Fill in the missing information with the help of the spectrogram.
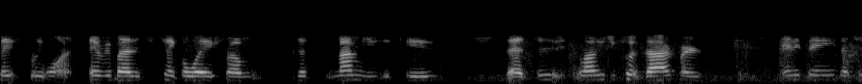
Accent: Atlanta, United States; Born and raised in Atlanta, North Carolina, my entire life.

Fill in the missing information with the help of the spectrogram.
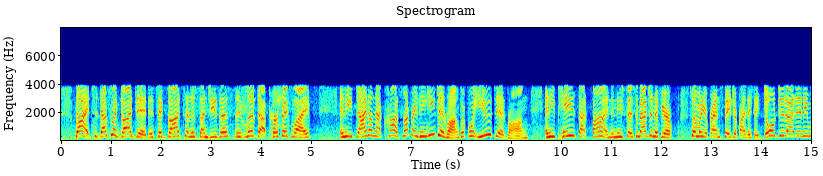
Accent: Pittsburgh, Pennsylvania, United States; You know what, I am from Pittsburgh, so the Steelers, they do steal, so, all right.

